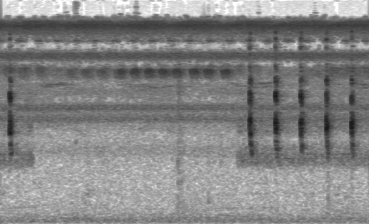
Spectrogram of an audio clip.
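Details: House gecko calling: one crisp chirp, a quiet gap of over three seconds, then five evenly spaced clicking chirps, with a steady high background tone throughout.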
